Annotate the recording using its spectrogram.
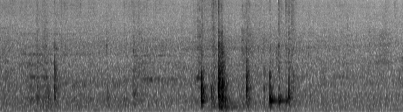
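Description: Wooden beehive frame knocking and scraping against the wooden hive box as it is pried loose and lifted out, with a few faint clicks first and then a short cluster of knocks and scrapes about two to three seconds in.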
